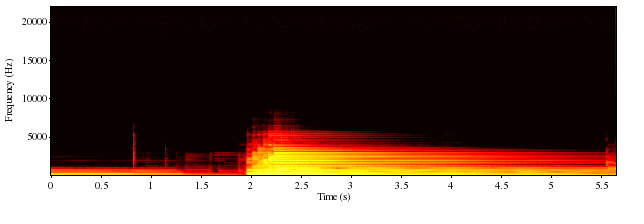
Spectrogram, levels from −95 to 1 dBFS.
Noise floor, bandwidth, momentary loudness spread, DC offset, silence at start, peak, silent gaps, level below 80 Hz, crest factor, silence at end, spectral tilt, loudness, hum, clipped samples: -51 dBFS; 5.8 kHz; 20 LU; under 0.1%; 0 s; -2 dBFS; none; -40 dBFS; 20 dB; 0 s; -9 dB/octave; -20 LUFS; none; under 0.1%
